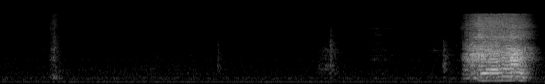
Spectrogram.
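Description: Faint small breaths and clicks in a quiet room, then one loud, explosive sneeze near the end.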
